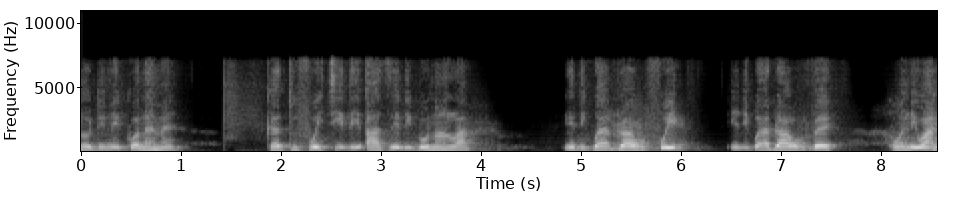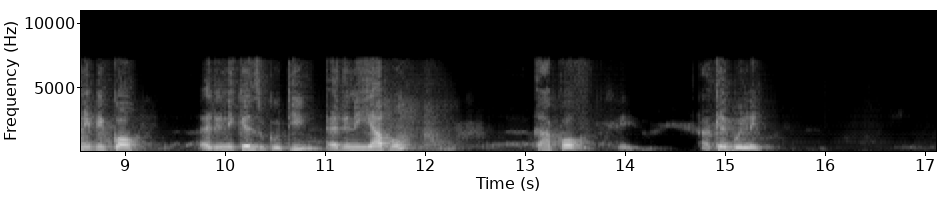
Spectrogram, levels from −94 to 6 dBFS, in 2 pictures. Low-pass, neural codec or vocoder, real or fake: 7.2 kHz; codec, 16 kHz, 1 kbps, X-Codec, HuBERT features, trained on LibriSpeech; fake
